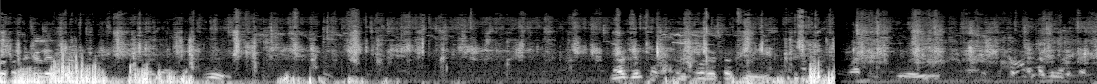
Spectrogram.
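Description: People talking outdoors in bursts, loudest in the first two seconds and again around six to eight seconds, cut off abruptly a little after eight seconds.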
